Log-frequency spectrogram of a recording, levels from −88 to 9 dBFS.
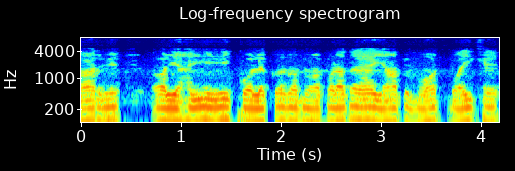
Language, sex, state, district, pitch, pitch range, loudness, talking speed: Hindi, male, Odisha, Sambalpur, 110 Hz, 105-110 Hz, -17 LUFS, 130 wpm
